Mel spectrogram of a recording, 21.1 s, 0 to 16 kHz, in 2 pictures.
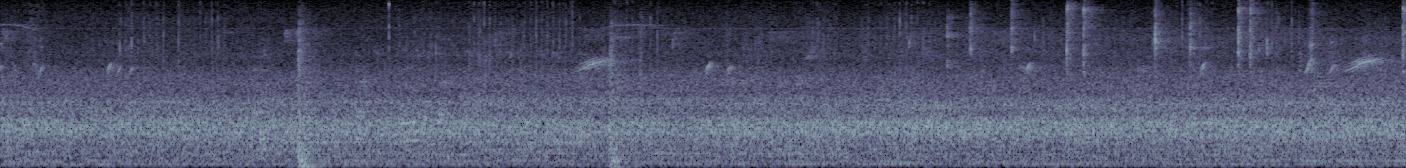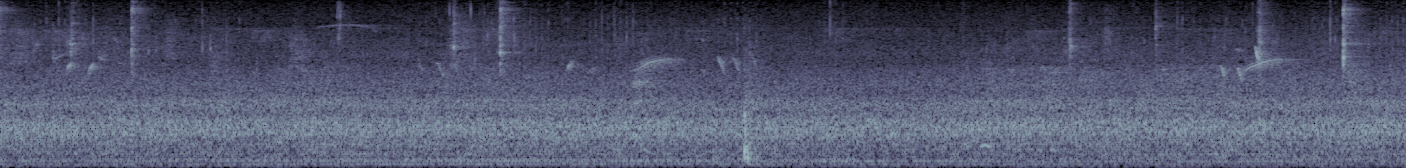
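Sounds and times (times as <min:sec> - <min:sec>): small birds chirping: 0:00.1 - 0:11.8, 0:12.4 - 0:16.2, 0:18.2 - 0:20.6.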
